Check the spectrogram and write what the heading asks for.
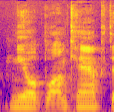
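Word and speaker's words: Neill Blomkamp: I just bought, like, a Neil Blomkamp. Did I pronounce that correct? – You did.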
